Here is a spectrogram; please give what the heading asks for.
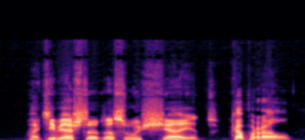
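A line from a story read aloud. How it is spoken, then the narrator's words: Insinuating question. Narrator (Russian): вкрадчиво спросил Лири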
